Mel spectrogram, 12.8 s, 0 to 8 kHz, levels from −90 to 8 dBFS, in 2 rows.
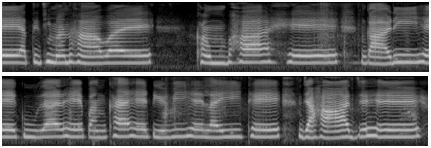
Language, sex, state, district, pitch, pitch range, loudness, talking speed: Hindi, female, Chhattisgarh, Korba, 280 Hz, 275-295 Hz, -21 LUFS, 90 wpm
